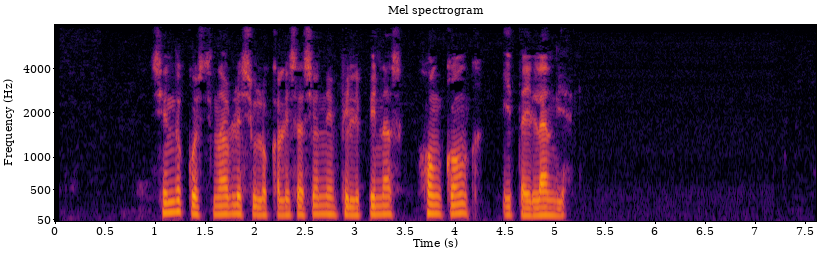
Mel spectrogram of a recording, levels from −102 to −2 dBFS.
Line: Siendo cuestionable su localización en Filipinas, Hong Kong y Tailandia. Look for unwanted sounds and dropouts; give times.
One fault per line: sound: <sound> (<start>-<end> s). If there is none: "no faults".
no faults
